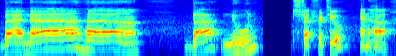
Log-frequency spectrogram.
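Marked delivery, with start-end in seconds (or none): 0.1-2.1 بناها slow with a long stretched alif. Shown as a demonstration. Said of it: "It can't be a short stretch".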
